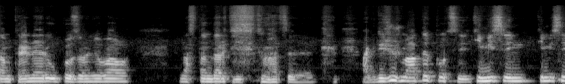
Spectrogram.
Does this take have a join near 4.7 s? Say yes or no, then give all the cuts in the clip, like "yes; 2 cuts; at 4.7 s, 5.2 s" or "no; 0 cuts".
yes; 2 cuts; at 3.6 s, 4.7 s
